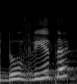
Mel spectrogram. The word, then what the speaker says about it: duvida: Olha a diferença de duvida e dúvida.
